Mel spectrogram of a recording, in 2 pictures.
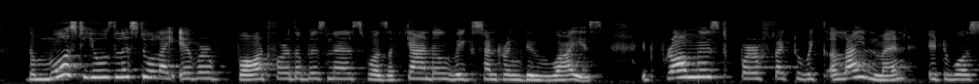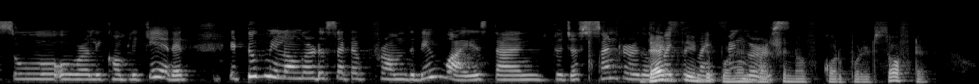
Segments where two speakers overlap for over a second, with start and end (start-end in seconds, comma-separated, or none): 16.2-17.7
